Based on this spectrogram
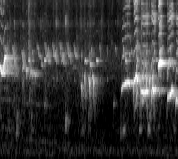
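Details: Aviary black-capped bulbul giving soft twittering notes, then a brief pause before a louder, fuller run of warbled whistles that rises and falls.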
